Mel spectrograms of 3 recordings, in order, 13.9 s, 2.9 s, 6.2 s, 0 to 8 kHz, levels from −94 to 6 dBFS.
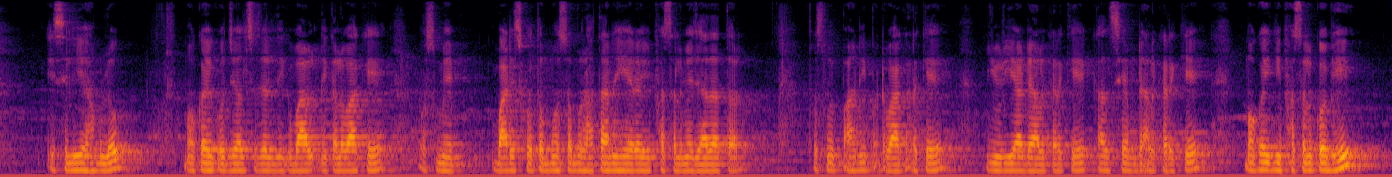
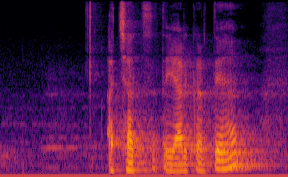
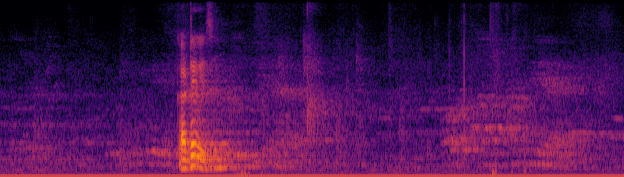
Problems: background conversations at intervals, echo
